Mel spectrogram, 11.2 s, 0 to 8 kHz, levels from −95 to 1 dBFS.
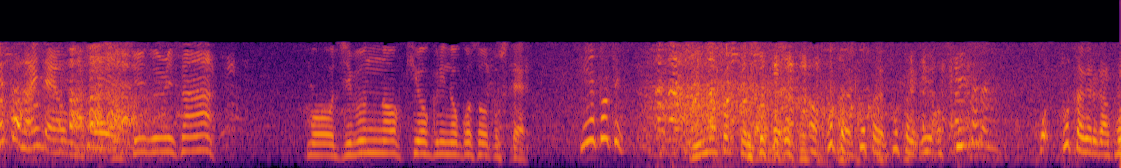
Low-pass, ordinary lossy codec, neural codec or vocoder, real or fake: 7.2 kHz; AAC, 16 kbps; none; real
